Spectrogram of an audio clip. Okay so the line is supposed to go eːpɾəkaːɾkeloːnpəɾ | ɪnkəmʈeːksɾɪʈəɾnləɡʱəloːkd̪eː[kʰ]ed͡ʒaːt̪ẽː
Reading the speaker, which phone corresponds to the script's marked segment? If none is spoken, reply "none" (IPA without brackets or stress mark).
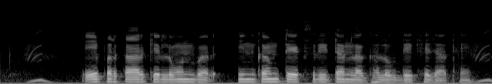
kʰ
